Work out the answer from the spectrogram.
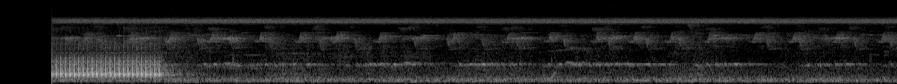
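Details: Streak-breasted Woodpecker (Picus viridanus) in Penang, Malaysia, September 2020, gives one loud, rapid drum roll of about a second, then falls silent beneath a steady, shrill insect chorus.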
